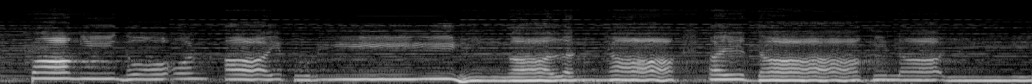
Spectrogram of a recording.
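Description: A single voice singing a slow hymn, holding long notes with a strong vibrato, in short phrases with brief breaks between them.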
